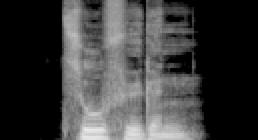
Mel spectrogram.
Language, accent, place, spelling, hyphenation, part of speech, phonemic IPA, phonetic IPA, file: German, Germany, Berlin, zufügen, zu‧fü‧gen, verb, /ˈtsuːˌfyːɡən/, [ˈtsuːˌfyːɡŋ], De-zufügen.ogg
- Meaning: 1. to cause (grief, pain); to inflict (damage) 2. to add 3. to enclose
